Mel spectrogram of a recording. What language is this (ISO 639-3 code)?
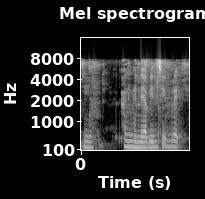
brx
